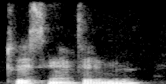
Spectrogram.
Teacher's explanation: Y lo que encontramos es eh una asimilación de las nasales acá, la nasal. Este sonido se ha labidentalizado porque le sigue un sonido labioidental.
